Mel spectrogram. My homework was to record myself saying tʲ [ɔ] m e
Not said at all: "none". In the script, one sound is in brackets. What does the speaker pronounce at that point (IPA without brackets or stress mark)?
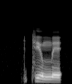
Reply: o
